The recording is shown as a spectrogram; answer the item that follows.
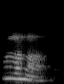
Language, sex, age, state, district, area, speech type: Odia, female, 45-60, Odisha, Sundergarh, rural, conversation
